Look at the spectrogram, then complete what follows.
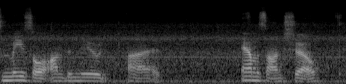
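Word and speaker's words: Maisel: creativity coach now by Eric myzel Mazal not sure how to pronounce it I believe it's Mazal on the new Amazon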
